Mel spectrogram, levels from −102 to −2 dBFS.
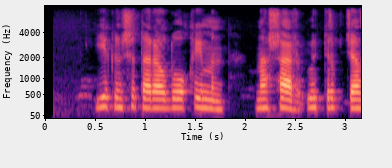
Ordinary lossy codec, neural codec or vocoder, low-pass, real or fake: none; none; 7.2 kHz; real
